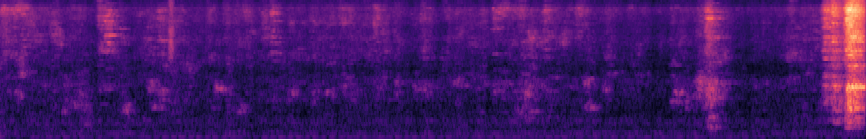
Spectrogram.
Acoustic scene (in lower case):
kitchen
